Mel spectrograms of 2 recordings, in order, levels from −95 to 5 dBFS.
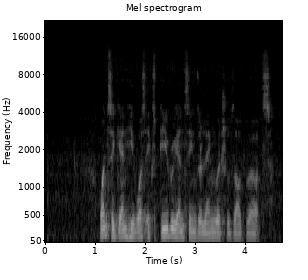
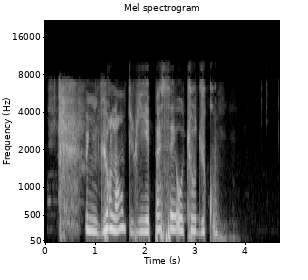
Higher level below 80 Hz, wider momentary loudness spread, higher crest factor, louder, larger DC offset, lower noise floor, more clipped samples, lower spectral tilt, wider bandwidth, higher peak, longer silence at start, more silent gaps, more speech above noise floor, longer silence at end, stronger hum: second, -76 dBFS vs -44 dBFS; about the same, 11 LU vs 11 LU; about the same, 18 dB vs 18 dB; second, -43 LUFS vs -19 LUFS; neither; about the same, -76 dBFS vs -73 dBFS; neither; first, -7 dB/octave vs -5.5 dB/octave; first, 13 kHz vs 9.4 kHz; second, -26 dBFS vs -2 dBFS; first, 1.1 s vs 0.25 s; neither; second, 34 dB vs 55 dB; second, 0.25 s vs 1.15 s; neither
